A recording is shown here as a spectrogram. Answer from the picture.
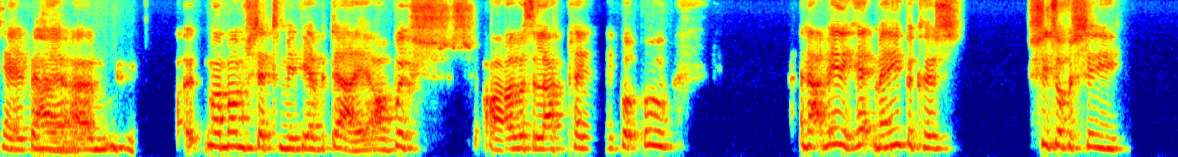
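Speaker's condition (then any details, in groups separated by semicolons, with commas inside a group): Deafness, lost hearing around age 4; cochlear implant; cochlear implant after university, internal implant replaced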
